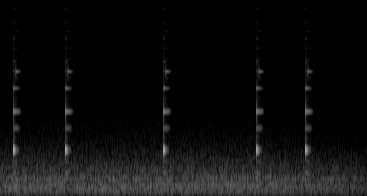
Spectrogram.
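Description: A soft electronic chime sounds several times.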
